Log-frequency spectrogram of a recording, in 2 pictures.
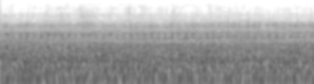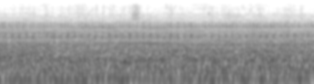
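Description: A model train rumbles along the track and passes by.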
